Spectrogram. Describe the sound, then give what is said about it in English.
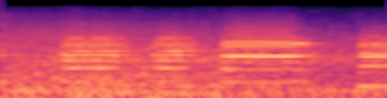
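A custom-designed, climate-controlled motor coach the size of a bus honks as it pulls up. A few loud, steady horn blasts sound over a low engine rumble. “A coach the size of a bus pulls up.”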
